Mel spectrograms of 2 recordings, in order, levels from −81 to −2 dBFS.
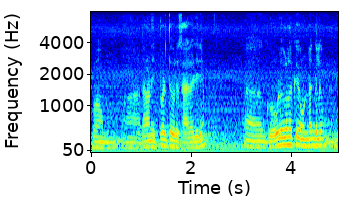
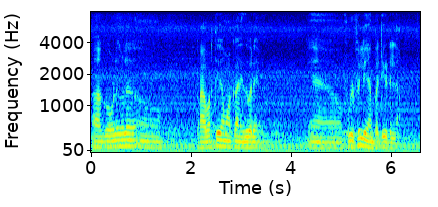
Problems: background sounds at intervals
